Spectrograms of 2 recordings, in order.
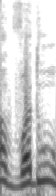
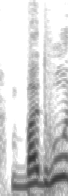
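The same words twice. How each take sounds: First: वधू said with a clear v; correct v sound. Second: बधू said with a plain b; teacher shows बधू with a hard b, not v; wrong b sound. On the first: शिक्षिका कक्षा को सही वधू सुनाती है, साफ़ व के साथ. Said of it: "वधू होता है". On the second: शिक्षिका कक्षा को ग़लत बधू दिखाती है, साफ़ ब के साथ. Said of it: "बधू नहीं होता". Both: Shown as a demonstration.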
